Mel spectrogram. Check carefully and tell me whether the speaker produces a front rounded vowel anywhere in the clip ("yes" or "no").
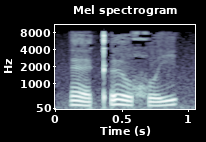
no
